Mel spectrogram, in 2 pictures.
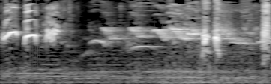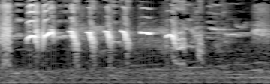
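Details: Captive home-bred Oriental magpie-robin (kacer), a persistent fighter-style singer in full voice, unloading its varied repertoire: rapid bright whistled notes and upslurs, sharp chips and buzzy rattles in quick irregular bursts, about four notes a second, over a faint background hum.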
